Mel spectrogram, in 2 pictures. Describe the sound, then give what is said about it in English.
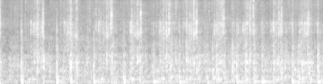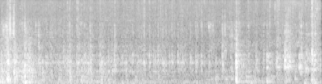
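A salad spinner spinning rinsed lettuce in a kitchen whirs loudly and continuously, a steady mechanical hum layered with fast plastic rattling that eases slightly partway through. No one speaks. “Finding the lid to the salad spinner.”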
